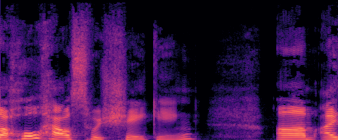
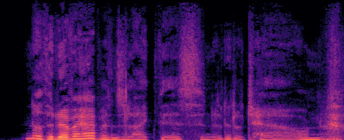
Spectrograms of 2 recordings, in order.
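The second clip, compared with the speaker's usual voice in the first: put-on true crime narrator voice, lower and quieter; 5 semitones lower, 5 dB quieter than usual. Asked to do the impression, describing the quiet town: Keith Morrison impression. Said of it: "Keith Morrison".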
